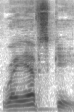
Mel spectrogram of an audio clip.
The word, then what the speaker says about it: Rajewski: program development and I'm not gonna say your name wrong I'm gonna say it right Jennifer Rea F ski yeah very good of course if you look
